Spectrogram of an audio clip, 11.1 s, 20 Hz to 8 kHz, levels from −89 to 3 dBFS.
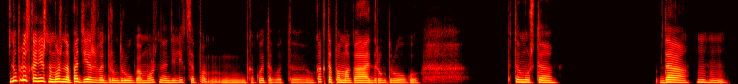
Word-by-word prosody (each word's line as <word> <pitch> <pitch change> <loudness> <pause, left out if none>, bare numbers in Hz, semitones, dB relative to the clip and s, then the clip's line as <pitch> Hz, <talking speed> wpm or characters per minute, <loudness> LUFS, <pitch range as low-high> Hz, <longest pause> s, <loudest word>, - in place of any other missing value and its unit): Ну 345 +5 +4
плюс, 410 -2 +6
конечно, 300 -3 +5
можно 245 -2 +6
поддерживать 220 -6 +4
друг 195 0 -3
друга, 185 -2 -2
можно 195 +3 -4
делиться 190 0 -5
по, 200 +4 -8
м 95 -1 -9
какой-то 185 -1 -7
вот, 160 -2 -10
э, 160 +1 -9
как-то 245 -2 -1
помогать 185 -4 +1
друг 170 -1 -6
другу. 165 -1 -6 1.3
Потому 220 -2 +1
что 190 -2 -1 1.5
Да, 200 0 +3
мгм. 200 -2 -5
195 Hz, 120 wpm, -25 LUFS, 175-215 Hz, 1.5 s, плюс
